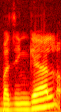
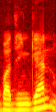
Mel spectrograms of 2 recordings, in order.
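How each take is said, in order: First: The word ends with an L sound. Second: The word ends with an N sound. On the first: "মাঝে মধ্যে লাম ব্যবহার করে" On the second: "মাঝে মধ্যে নুন ব্যবহার করে"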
